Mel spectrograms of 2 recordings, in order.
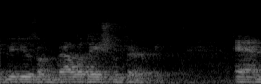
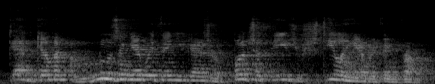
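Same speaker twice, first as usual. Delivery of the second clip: indignant accusation; 5 semitones higher than usual. Retold or imitated. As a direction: accuse them like a cranky old resident. Resident accusing staff of stealing.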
